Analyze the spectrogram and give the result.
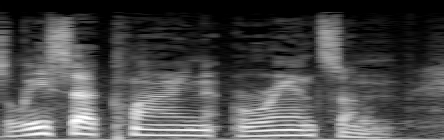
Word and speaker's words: Lesa Cline-Ransome: Uh, she is Lisa Klein Ransom.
